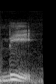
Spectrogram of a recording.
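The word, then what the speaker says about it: 叻: 和叨字字形相似的还有左边这个立字，国语注音了一立，四声立。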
